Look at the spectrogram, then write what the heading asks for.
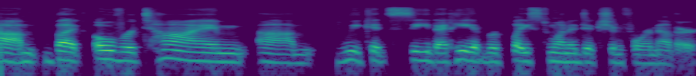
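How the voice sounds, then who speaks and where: With a very deep, low pitch, a woman talks at a moderate pace with hardly any pauses and fairly even intonation, the sound dry and close with no echo. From US South, New Orleans. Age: 30s. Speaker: TV news anchor. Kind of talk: interview.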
